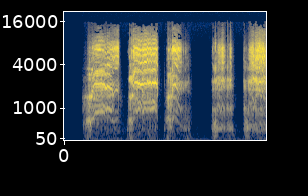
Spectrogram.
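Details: Domestic pig giving four loud, shrill squeals, each about half a second long and separated by short silences, with harsh, rasping harmonics and no other sounds.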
